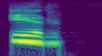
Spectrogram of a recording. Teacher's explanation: it's conventionally pronounced like a double iota, a longer E sound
